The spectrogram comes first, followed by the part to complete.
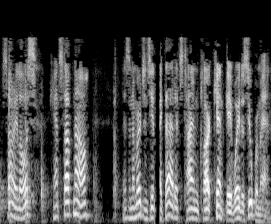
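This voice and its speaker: An actor playing a calm, brave male reporter who is secretly a superhero, in 1940s radio acting. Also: on the high side, muffled recording. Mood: resolute. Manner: calm, reassuring, brisk. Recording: hissy vintage radio broadcast.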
